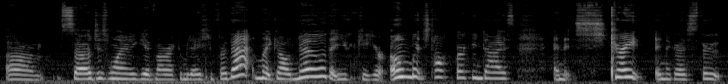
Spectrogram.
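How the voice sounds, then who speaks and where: Lady hosting her channel, bubbly and chatty, kinda high voice. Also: a little fast, a little mellow, rough recording. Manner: enthusiastic, chatty, frequent fillers. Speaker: host. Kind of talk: casual chat to camera.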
